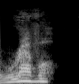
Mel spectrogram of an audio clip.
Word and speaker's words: Revvl: T-Mobile has released a phone called the Revel? Is that what we're calling it? It's got to be the Revel, right? I mean, there's no other way to pronounce that. – Spelled R-E-V-V-L.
